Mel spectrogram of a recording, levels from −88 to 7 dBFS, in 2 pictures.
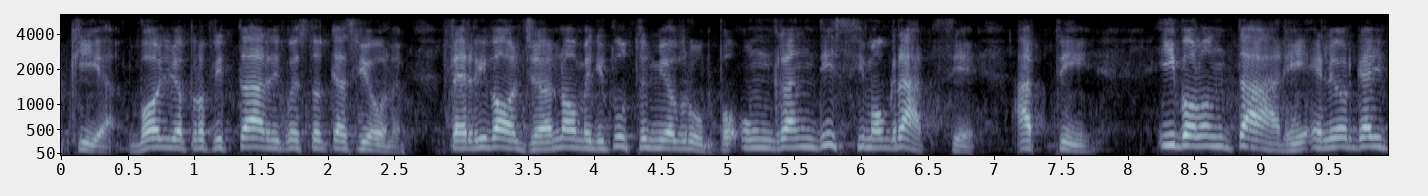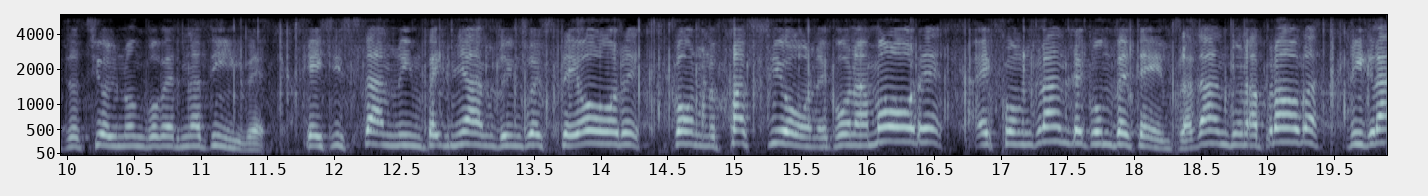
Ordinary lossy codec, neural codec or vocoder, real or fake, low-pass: none; codec, 16 kHz, 4.8 kbps, FACodec; fake; 5.4 kHz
